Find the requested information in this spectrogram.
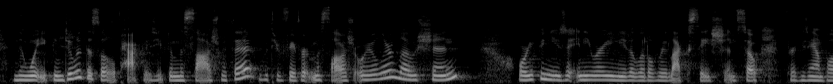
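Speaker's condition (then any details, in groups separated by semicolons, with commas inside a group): No condition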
